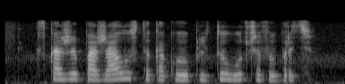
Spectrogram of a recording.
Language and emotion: Russian, neutral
